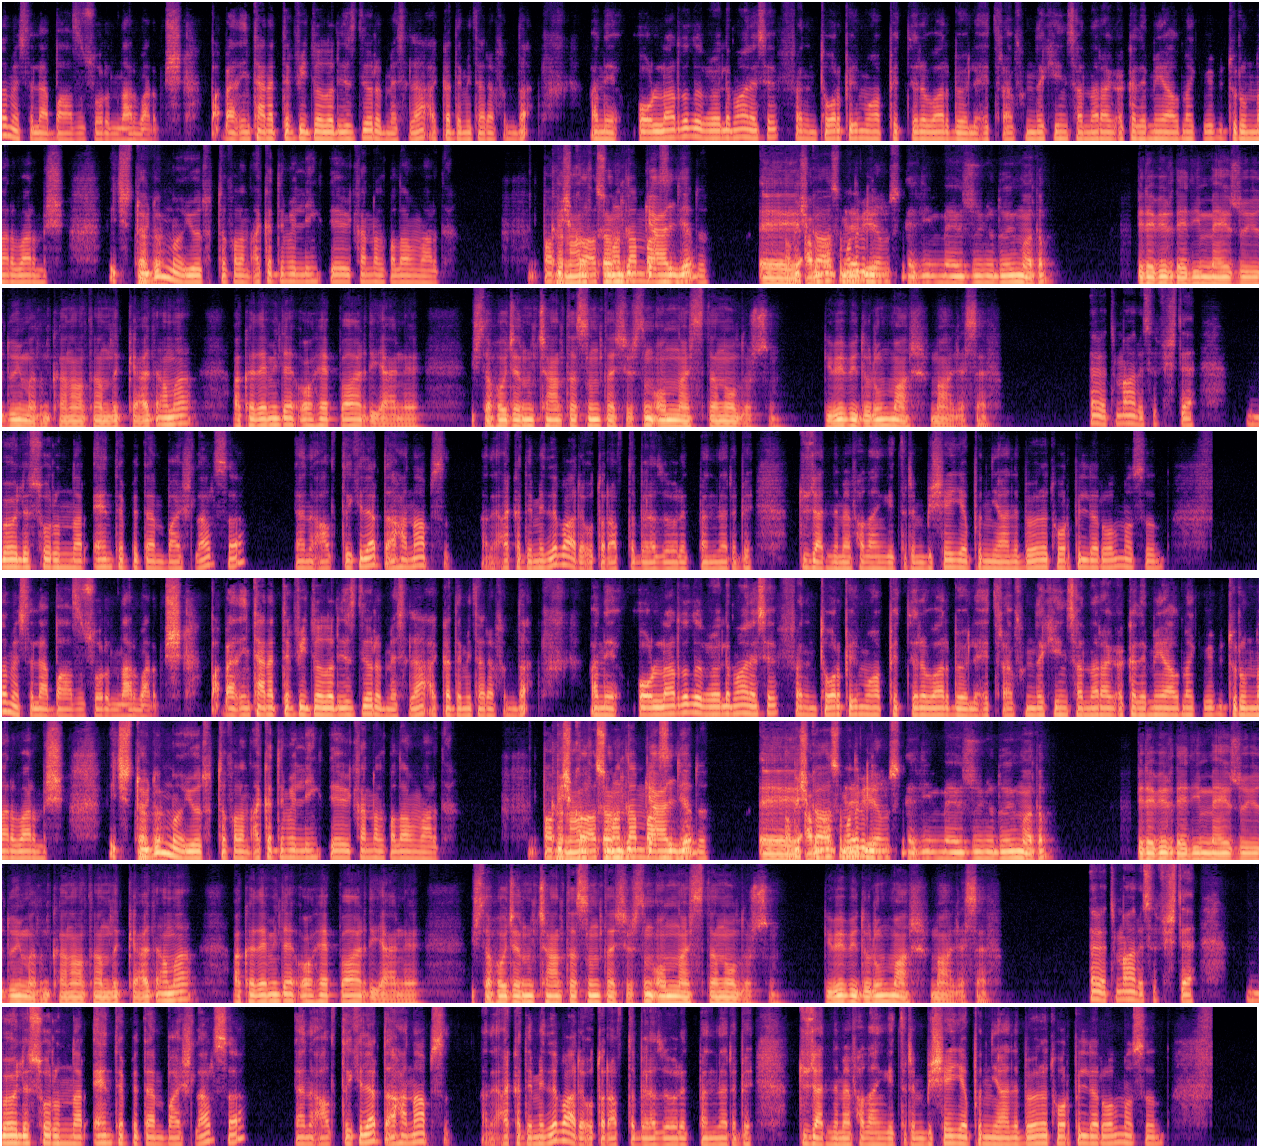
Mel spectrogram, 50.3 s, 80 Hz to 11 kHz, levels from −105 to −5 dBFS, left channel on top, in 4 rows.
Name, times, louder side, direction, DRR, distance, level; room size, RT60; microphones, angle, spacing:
voice 1, 0.0-5.6 5.9-17.1 18.0-19.6 20.4-21.5 36.0-40.1 40.6-42.2 42.5-49.8, right 3 dB, 85° right, 1.3 m, -24 dB
voice 2, 18.1-19.5 20.1-23.1 23.9-29.3 29.8-32.9 33.4-35.1, right 1 dB, 20° right, 1.6 m, -21 dB
head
